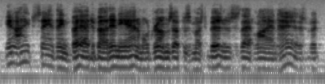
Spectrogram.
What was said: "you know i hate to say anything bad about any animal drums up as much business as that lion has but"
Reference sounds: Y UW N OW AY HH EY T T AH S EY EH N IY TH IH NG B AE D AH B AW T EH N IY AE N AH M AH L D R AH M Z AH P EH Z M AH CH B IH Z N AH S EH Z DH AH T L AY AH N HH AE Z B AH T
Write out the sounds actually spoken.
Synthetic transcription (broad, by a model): Y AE AY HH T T S EY EH N IY TH IH NG B AE D AH B AW T EH N IY AE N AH M L D R AH M Z AH P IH Z M AH CH B IH Z N AH S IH Z DH AH T L AY AH N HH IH Z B AH T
